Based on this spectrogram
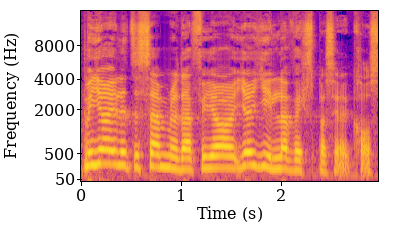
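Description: A woman talks at a fairly quick pace in a fairly high voice. Her pitch varies in an ordinary way, and there is noticeable background noise. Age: 20s. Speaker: podcast co-host. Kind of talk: casual chat.

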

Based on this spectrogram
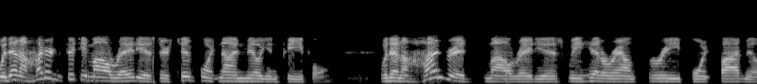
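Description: At a moderate pace, a man with a Texan accent talks in a fairly high pitch. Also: ordinary pitch variation. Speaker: brewery and restaurant owner. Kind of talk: interview.

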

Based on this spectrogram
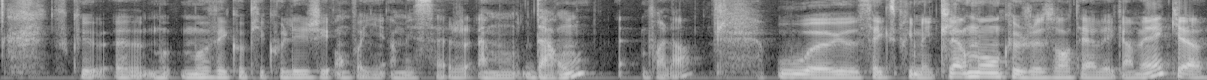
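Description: Noticeable background noise sits under the speech. The pace is moderate and the intonation fairly even. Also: man, medium pitch for a man. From Brittany, Finistère, France. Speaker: drag queen. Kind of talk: casual chat.

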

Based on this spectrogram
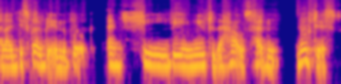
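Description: A woman's medium-pitched, somewhat breathy voice with a dark, mellow tone and ordinary pitch variation. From Sri Lanka, then West Yorkshire from about 16. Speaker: romance novelist. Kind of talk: interview.

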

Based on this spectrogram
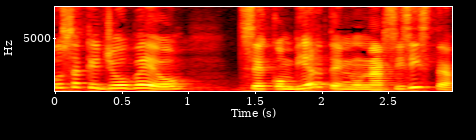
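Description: A woman talks at a moderate pace with a northwestern Mexican accent. Her pitch is high. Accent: northwestern Mexican (Baja California). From Ensenada, Baja California, Mexico. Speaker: psychotherapist. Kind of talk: interview.

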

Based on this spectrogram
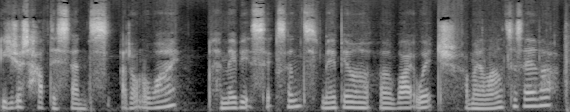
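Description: A woman talks at a fairly low pitch with a slightly mellow tone. Her voice has vocal fry and a slightly husky edge. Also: ordinary pitch variation, moderate pace.

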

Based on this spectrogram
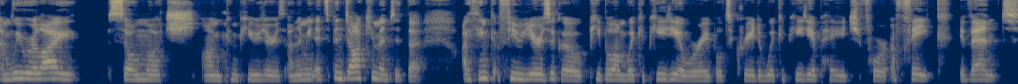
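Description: A woman with an Irish accent speaks at a medium pitch and a fairly quick pace. Her intonation is fairly even, on a very clean recording with a silent background. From Ireland. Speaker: journalist. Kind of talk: interview.

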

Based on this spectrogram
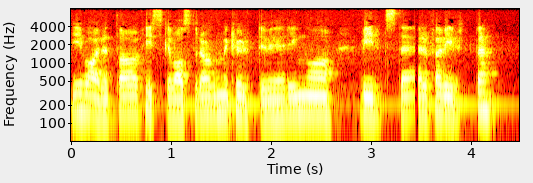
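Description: A man with a fairly high pitch speaks in a normal speaking voice with ordinary pitch variation. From eastern Norway, Finnskogen. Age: 30s. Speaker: hunting association chairman. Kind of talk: interview.

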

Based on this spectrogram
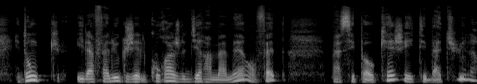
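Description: A man talks at a fairly quick pace in a normal speaking voice, fairly high in pitch, with lively intonation. The recording is very clean with a silent background and a dry, close sound with no echo. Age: 50s. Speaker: psychotherapist. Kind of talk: interview.

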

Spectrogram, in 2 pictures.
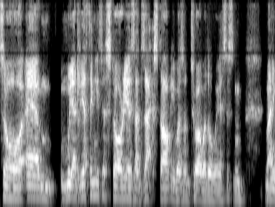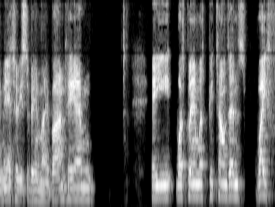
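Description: Man's unremarkable speaking voice at medium pitch and a moderate pace, with fairly even intonation. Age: middle-aged. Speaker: music industry manager. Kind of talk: casual chat.

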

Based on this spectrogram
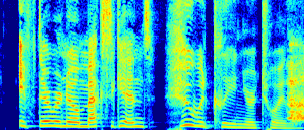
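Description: A woman's high voice with an American accent, at a moderate pace. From United States. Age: 30s. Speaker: podcast host. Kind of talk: casual chat. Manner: animated.

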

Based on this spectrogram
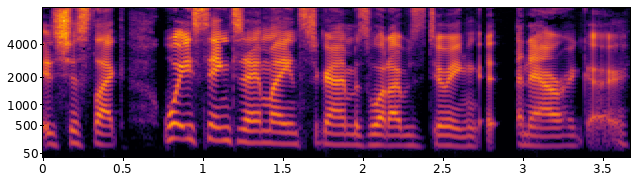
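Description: On a very clean recording with a silent background, a woman with an Australian accent and a fairly low pitch talks at a very fast pace. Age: 30s. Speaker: reality TV personality and social media influencer. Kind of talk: casual interview.

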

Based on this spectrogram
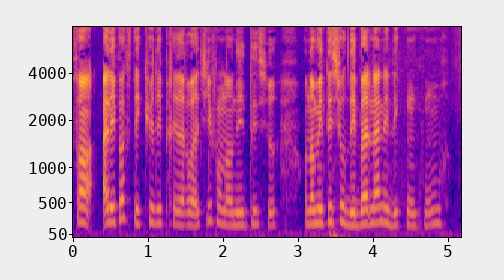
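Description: A woman has a plain, everyday voice at a medium pitch. She talks fairly quickly with fairly even intonation. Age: 20s. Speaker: student and influencer. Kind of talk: casual chat.

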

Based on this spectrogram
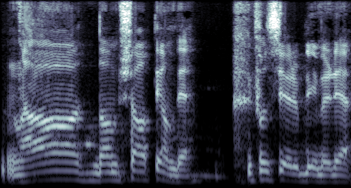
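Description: This man's intonation is fairly even. He speaks at a fairly quick pace. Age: 30s. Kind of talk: interview.

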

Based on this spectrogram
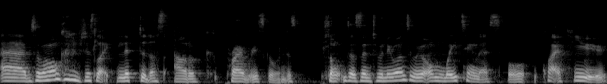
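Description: Very fast and dark, mellow in tone, a woman speaks at a very deep, low pitch with a southern English accent. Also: ordinary pitch variation. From England, Luton. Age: young. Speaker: podcast network co-founder. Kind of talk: casual interview.

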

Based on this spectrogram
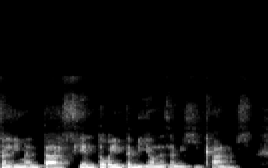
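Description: A woman speaks in a fairly low pitch. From Mexico, Cuernavaca. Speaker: photographer and conservationist. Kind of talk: interview.

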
